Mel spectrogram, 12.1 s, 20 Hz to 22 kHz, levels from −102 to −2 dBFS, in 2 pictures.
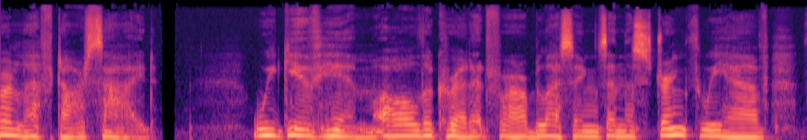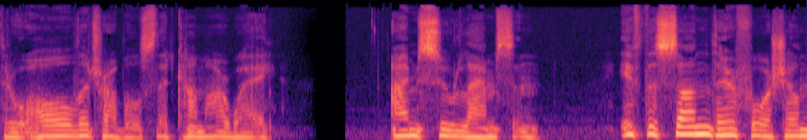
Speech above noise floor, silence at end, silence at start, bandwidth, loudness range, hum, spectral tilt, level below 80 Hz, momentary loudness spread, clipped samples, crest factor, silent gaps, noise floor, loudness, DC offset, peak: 35 dB; 0 s; 0 s; 19 kHz; 6 LU; none; -4.5 dB/octave; -64 dBFS; 12 LU; under 0.1%; 22 dB; 1.21-1.31 s, 8.43-8.64 s; -59 dBFS; -24 LUFS; under 0.1%; -4 dBFS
